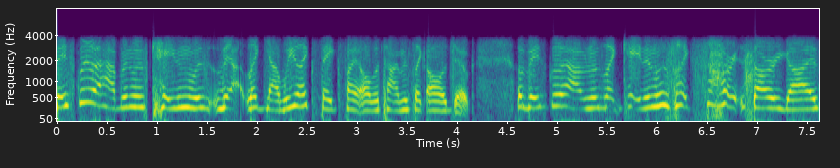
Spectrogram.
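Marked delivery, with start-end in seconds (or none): 6.5-7.6 put-on, mock-dramatic voice. Retelling a friend's fake apology in a joke fight: imitating Kaden's dramatic apology. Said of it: "She was being dramatic".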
